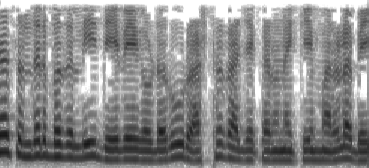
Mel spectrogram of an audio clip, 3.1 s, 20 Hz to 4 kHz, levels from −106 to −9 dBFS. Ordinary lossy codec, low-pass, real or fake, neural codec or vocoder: none; 3.6 kHz; real; none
